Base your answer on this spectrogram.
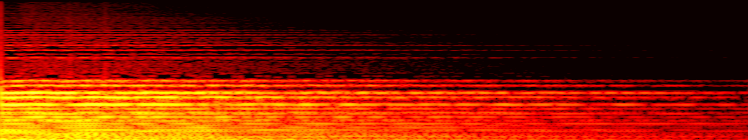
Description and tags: a hit with sustain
